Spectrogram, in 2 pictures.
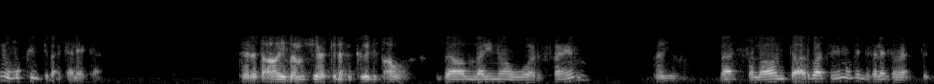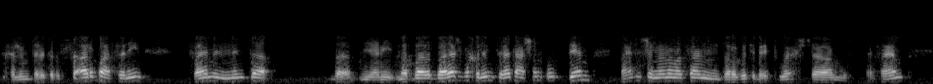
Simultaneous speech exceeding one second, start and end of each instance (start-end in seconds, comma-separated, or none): none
